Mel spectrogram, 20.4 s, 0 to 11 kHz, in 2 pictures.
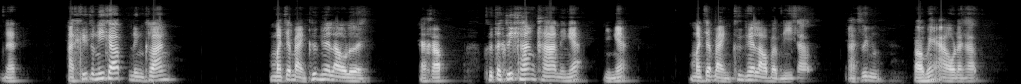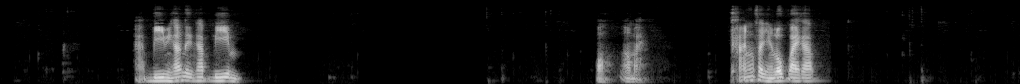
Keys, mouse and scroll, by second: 0.0 middle click, 0.0-0.8 scroll up 2, 2.2 click, 3.1 click, 5.2-5.5 scroll down 1, 5.6 middle click, 6.6-6.9 drag, 6.9-7.3 scroll up 2, 7.6 click, 8.3 middle click, 8.4-8.7 scroll down 1, 9.5 e, 9.7 click, 10.3 e, 10.5 middle click, 11.6 click, 12.6 click, 13.6 click, 14.9 space, 15.2 click, 15.6 space, 15.7 click, 16.2 click, 17.2 click, 18.0 click, 18.9-19.3 middle drag, 19.2 space, 19.7 click, 20.1-20.4 drag.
